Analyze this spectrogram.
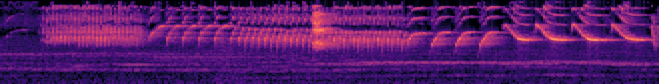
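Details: Canary singing: fast rolling high trills build steadily, then shift into a run of repeated, down-slurred whistled notes in quick succession.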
